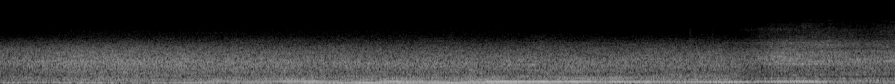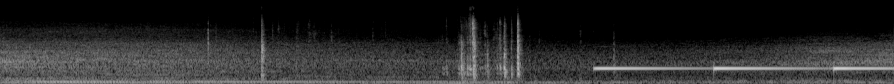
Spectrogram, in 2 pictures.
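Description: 2011 Chevrolet Tahoe Z71's V8 idling after a remote start. A few sharp clicks come about three-quarters of the way through, then the dash warning chime starts dinging about once a second near the end.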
